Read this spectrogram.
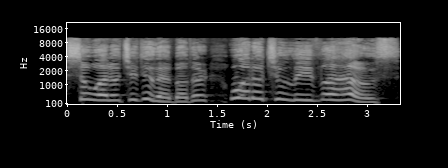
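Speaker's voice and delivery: loud, highly emotional cartoon voice, very high, swooping wildly. Speaker acts out young Norman Bates talking back to his mother, highly emotional Norman Bates impression. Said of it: "a highly emotional Rocky Bullwinkle was my impression of young Norman Bates".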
